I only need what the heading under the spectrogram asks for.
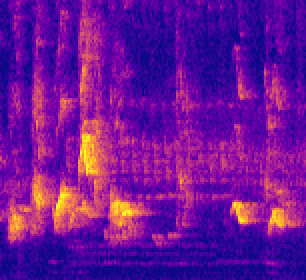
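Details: Aggressive fighting call of a greater green leafbird, meant to train other leafbirds' fighting spirit: loud, clear, separated whistled phrases stepping up and down, with a quieter stretch in the middle.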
